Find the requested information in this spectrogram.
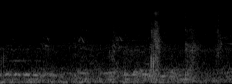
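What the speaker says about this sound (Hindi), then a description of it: "आपको एंजॉय मजा आया होगा कबूतर देख के, दुबई के कबूतर कैसे होते हैं" Dubai pigeons cooing, a soft low murmur of repeated coos from several birds close by, with a few brief higher chirps and faint background rustle, no talking.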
